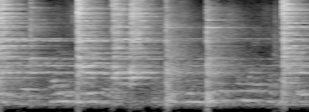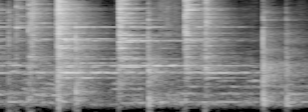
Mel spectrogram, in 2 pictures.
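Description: Metal kitchen utensils struck in a quick, irregular series of clanks, about two a second, each ringing briefly.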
